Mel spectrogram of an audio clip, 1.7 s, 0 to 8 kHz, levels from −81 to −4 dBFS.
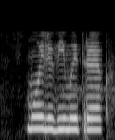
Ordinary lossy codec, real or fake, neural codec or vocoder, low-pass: AAC, 16 kbps; real; none; 7.2 kHz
